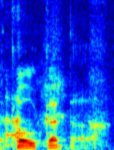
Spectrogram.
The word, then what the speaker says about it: Kolkata: He met his wife Shivani Chatterjee, a fluent Bengali speaker, whose family hails from Calcutta, Kolkata, if that's the proper pronunciation. – Sanchali would hear, yeah. – Kolkata.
